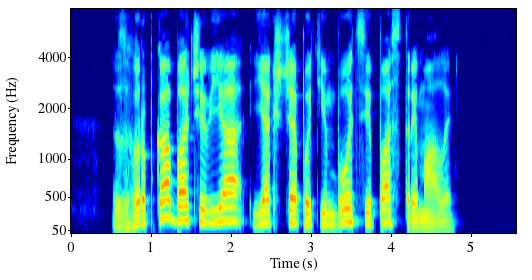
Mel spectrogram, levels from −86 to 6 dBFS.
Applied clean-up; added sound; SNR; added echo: none; none; none; none.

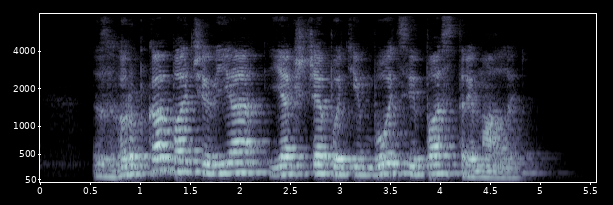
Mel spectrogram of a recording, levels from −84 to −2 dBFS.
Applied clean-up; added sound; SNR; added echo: none; none; none; reverberation time 0.6 s.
